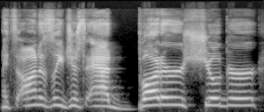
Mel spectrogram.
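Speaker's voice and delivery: ordinary talk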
